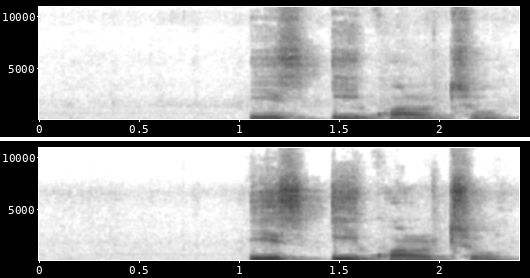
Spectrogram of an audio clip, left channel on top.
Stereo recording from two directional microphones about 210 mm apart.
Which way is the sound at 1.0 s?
60° right (ahead or behind).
